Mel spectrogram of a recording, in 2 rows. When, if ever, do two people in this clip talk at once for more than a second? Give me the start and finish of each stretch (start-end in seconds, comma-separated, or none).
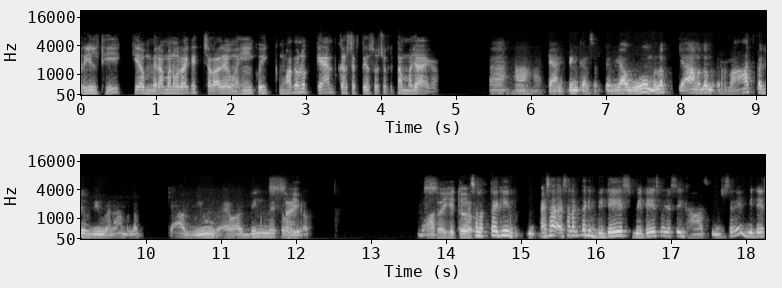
none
